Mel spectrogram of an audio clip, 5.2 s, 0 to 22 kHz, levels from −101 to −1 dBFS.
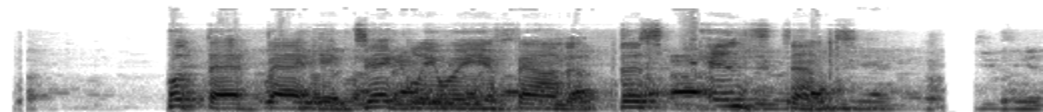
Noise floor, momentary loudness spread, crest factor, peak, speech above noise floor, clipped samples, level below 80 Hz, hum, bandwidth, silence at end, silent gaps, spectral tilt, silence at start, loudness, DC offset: -62 dBFS; 13 LU; 12 dB; 0 dBFS; 51 dB; under 0.1%; -50 dBFS; none; 9.4 kHz; 0 s; 4.76-4.86 s; -5.5 dB/octave; 0.15 s; -12 LUFS; under 0.1%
